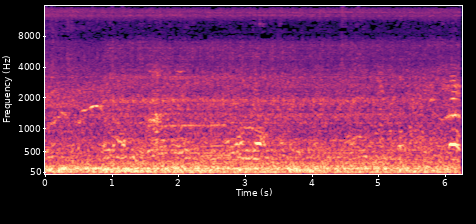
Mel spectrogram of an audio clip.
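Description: Steady low rumble of idling vehicle engines, with faint voices of people talking in the background.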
